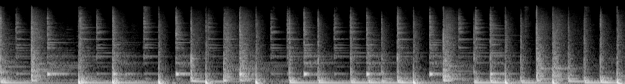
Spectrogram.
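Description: Drum kit and timbales playing a fast salsa groove, with a cowbell struck in an even, repeating pattern and snare and bass-drum hits, over salsa band music with a bass line.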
